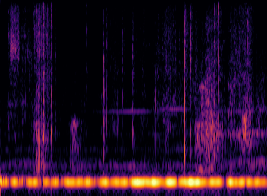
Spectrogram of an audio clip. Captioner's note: rustles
